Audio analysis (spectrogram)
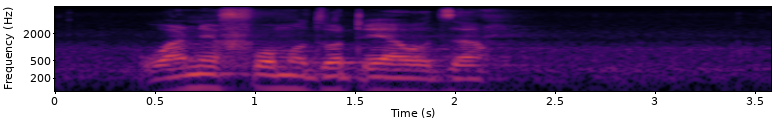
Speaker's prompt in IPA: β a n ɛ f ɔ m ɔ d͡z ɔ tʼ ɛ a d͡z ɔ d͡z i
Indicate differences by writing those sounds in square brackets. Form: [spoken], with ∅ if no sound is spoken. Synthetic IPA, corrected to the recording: [w] a n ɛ f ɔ m ɔ d͡z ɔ tʼ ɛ a [∅] ɔ d͡z [a]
